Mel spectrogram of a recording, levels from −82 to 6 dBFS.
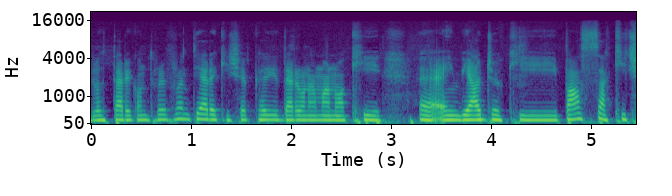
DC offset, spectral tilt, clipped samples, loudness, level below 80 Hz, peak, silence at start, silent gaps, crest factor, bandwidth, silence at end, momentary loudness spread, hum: under 0.1%; -7 dB/octave; under 0.1%; -17 LUFS; -34 dBFS; -4 dBFS; 0 s; none; 12 dB; 12 kHz; 0 s; 7 LU; none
